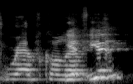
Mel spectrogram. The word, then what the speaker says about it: Revkolevsky: Revkolevsky?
